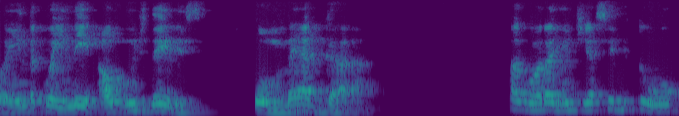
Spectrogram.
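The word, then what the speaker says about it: ωμέγα: português mas aqui ó esse assento indica a sílaba tônica Mega Omega o mega custo meramente como eu disse a gente fala Ômega Mas se for ler ao pé da letra o mega e como é que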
